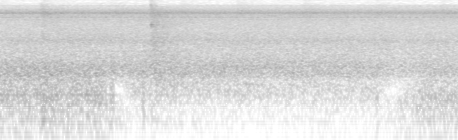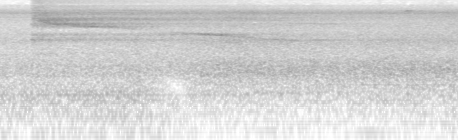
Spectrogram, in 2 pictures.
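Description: MTR East Rail electric multiple-unit train at a station platform: a steady rumble and hiss of the train, with a high-pitched squeal that starts suddenly about six seconds in and slides down in pitch as the train begins to move.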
